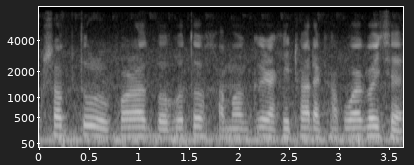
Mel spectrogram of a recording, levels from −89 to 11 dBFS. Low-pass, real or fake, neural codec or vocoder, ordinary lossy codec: 7.2 kHz; real; none; none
